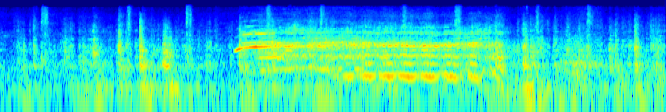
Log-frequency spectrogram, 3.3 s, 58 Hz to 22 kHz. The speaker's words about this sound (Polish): Konka, czyli tramwaj miejski, na torach tramwajowych, na szynach jeździł, ale był poruszany energią konia. Tramwaj miejski, konny, powstał wtedy, w 1895 roku, w związku z porozumieniem Belgijskiego Towarzystwa Akcyjnego i władz miasta Białegostoku.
